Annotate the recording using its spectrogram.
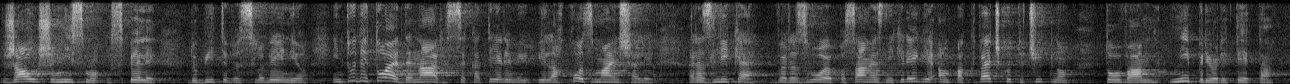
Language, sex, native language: Slovenian, female, Slovenian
